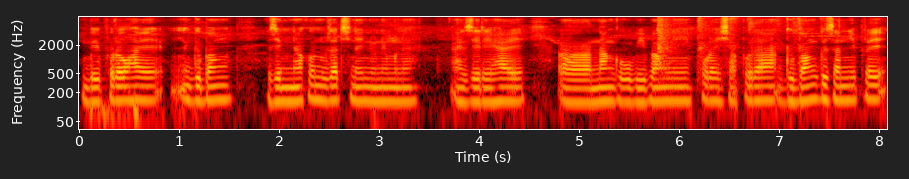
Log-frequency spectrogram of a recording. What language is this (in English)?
Bodo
